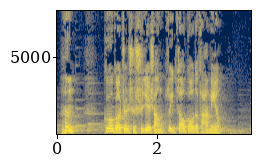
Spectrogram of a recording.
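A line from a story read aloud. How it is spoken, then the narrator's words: Villainous roar. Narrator (Chinese): 邪恶的海盗三胞胎兄弟大吼道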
